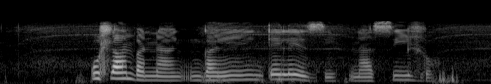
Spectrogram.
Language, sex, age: Xhosa, female, 23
